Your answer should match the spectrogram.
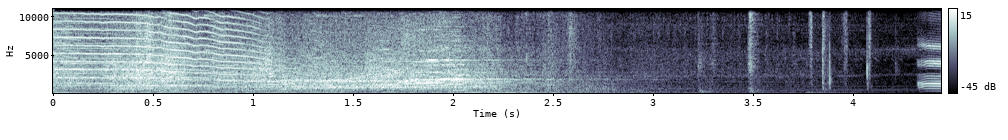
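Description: Cartoon soundtrack music with a sweeping sound effect, the whole mix fading away over about three seconds, then a few faint clicks near the end.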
